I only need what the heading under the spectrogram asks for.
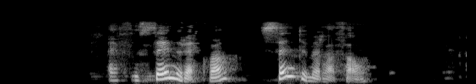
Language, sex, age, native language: Icelandic, female, 50-59, French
